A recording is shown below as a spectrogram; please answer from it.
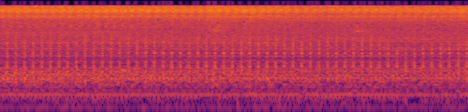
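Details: Proton Campro engine at idle: a rough, even rattle about four times a second, from a faulty AIFM intake manifold flap that causes power loss and high fuel use; the fix is replacing the manifold or fitting an adjuster kit.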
